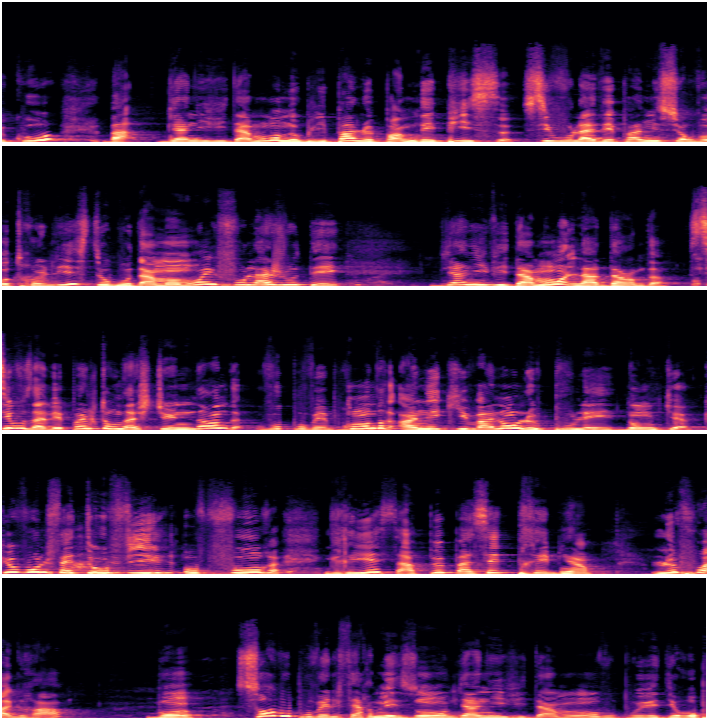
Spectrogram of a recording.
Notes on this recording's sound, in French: Enregistré en public, au 6b, à Saint-Denis, 6 -10 Quai de Seine, 93200 Saint-Denis. À l'occasion des Portes Ouvertes du 6b.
